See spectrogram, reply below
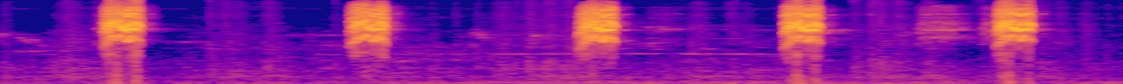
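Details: Sharp, rasping screams from a pineapple-colored green-cheeked conure kept as a pet, five evenly spaced bursts about one second apart, each brief and piercing, in a quiet indoor setting.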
